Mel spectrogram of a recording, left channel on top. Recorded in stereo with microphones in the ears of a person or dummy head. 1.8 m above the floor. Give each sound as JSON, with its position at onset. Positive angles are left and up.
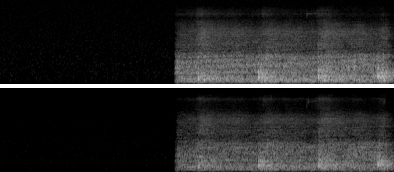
{"t": 1.8, "sound": "footsteps", "side_deg": 40, "distance_m": 4.0}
